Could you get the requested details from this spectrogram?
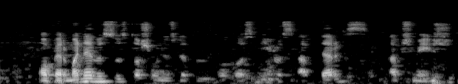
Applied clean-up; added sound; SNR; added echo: classical method Wiener filter.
